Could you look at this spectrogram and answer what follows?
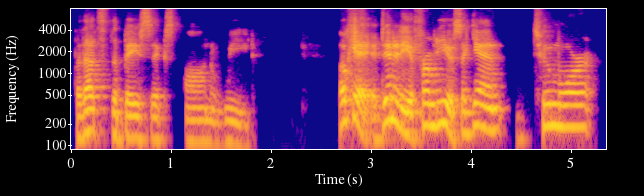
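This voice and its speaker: A man presents employment law at a seminar, his throat scratchy from a cold. He keeps it conversational, with quick asides and frequent "right?" check-ins to the room. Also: on the high side, lively intonation.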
